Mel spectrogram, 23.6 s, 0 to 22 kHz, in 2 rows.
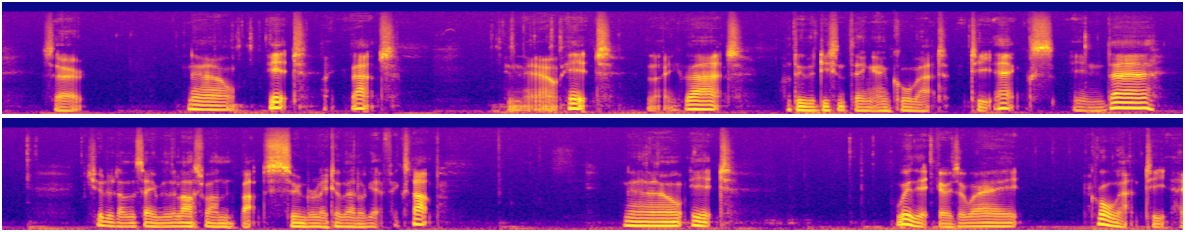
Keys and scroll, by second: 1.1 alt+shift+Left, 3.0 Escape, 4.3 super+F9, 6.4 Delete, 7.9 shift+F6, 16.8 super+F9, 19.1 Escape, 19.9 alt+shift+Right, 22.6 Delete, 22.6 shift+F6.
